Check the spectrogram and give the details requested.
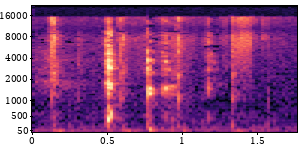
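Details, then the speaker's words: Girl with recurrent hiccups, fourth bout today, which her doctor attributed to an oddly developed diaphragm and expected to stop after puberty; several abrupt, short voiced hiccups in quick succession with sharp breath catches; hiccups. "you know this is the fourth time I've had hiccups today and I'm crying about it because it's not that fun"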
